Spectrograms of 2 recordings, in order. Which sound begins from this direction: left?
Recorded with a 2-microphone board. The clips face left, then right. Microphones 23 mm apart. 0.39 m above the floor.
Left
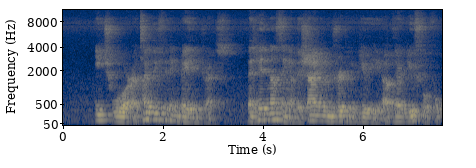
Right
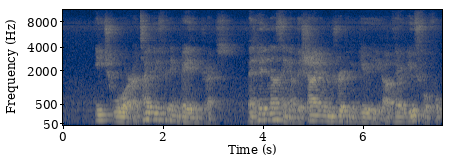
A man speaking, at 0.6 s.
